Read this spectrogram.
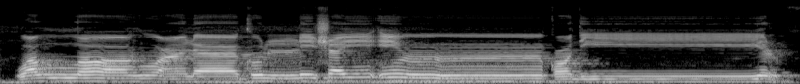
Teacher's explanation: Wallahu di sini Allahnya panjang kemudian hak-nya yang pendek.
